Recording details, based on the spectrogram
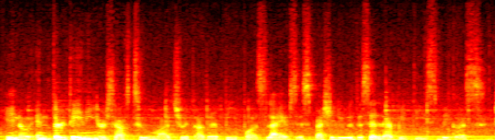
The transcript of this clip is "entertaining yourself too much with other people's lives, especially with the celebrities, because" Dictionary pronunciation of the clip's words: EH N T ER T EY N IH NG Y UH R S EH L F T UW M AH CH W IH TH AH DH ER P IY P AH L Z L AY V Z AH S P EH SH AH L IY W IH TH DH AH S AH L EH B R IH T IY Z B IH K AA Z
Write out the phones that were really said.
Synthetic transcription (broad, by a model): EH N T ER T EY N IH NG Y UH R S EH L F T UW M AH CH W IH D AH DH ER P IY P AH L S L AY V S AH S P EH SH AH L IY W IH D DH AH S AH L EH B R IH T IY S B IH K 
